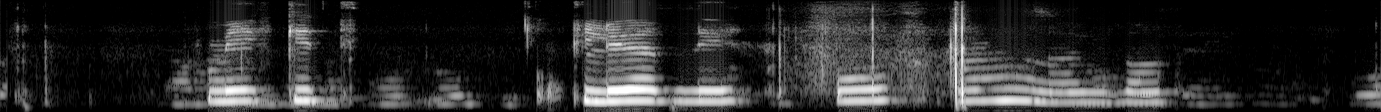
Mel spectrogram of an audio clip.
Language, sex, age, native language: Icelandic, male, 9, Icelandic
